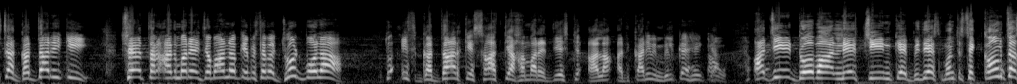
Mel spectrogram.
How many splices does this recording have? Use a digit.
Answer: 1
